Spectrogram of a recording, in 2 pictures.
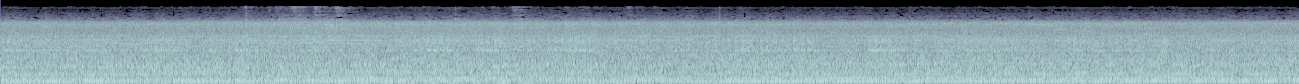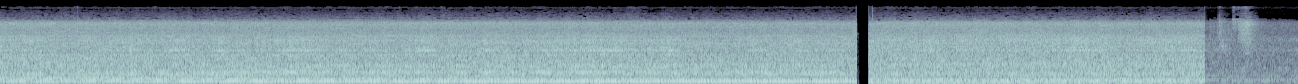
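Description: Loud, steady rush and hum of commercial kitchen machinery: refrigeration units and fans running, with a low steady drone under the rush. There is a split-second cut-out about three-quarters through, and the noise drops off sharply near the end.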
